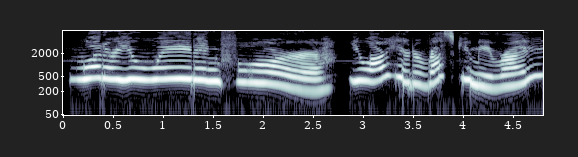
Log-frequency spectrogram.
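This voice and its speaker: In a put-on character voice, a woman talks at an extremely high pitch and a fairly slow pace. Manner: pleading on the surface, slightly menacing.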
